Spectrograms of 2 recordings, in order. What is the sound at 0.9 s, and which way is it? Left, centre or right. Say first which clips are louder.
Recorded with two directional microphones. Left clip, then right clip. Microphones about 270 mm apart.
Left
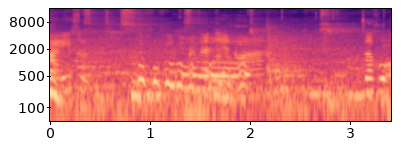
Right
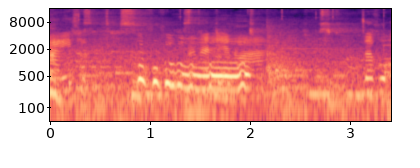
Speech: right 5 dB; centre.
